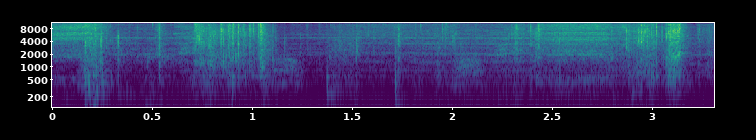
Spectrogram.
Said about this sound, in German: Ja, auf dem Umschlag ist ein großes Fragezeichen draufgemalt. Hier, mach du ihn auf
